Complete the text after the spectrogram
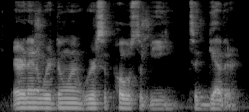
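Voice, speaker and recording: A man with a fairly low pitch at a fairly quick pace, with audible room echo. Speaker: religious teacher. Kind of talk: bible study lesson. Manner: fast.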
